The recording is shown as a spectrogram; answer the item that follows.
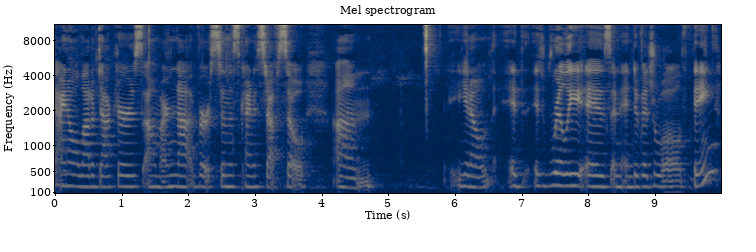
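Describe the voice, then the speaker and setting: A woman's voice: mid-range voice, creaky, a bit bright, a little hiss or hum. A woman hosting a casual live stream Q&A, chatty and enthusiastic with lots of fillers, her voice starting to give out. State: losing her voice. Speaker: live stream host promoting a wellness drink.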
